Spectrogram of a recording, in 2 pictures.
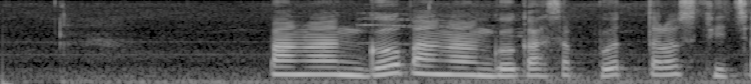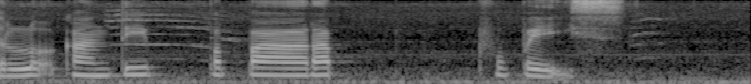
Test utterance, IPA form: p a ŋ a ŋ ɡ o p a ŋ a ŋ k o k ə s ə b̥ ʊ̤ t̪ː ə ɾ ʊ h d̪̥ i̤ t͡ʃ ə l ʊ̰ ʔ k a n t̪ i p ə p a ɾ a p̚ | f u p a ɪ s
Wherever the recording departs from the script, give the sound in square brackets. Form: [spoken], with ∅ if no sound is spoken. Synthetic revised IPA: p a ŋ a ŋ ɡ o p a ŋ a ŋ [ɡ] o k [a] s ə b̥ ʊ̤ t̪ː ə ɾ ʊ [s] d̪̥ i̤ t͡ʃ ə l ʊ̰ ʔ k a n t̪ i p ə p a ɾ a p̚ | f u p [e] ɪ s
